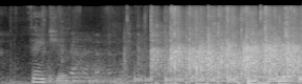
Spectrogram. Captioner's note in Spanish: el público se ríe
